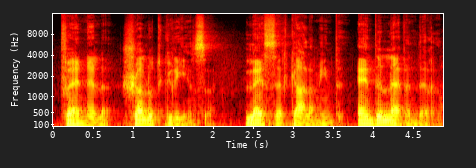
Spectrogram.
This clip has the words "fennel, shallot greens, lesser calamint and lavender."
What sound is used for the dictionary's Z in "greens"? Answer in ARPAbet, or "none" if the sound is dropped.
S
